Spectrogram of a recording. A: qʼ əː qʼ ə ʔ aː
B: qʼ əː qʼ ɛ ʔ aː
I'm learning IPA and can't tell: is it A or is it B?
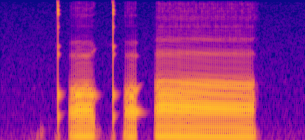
A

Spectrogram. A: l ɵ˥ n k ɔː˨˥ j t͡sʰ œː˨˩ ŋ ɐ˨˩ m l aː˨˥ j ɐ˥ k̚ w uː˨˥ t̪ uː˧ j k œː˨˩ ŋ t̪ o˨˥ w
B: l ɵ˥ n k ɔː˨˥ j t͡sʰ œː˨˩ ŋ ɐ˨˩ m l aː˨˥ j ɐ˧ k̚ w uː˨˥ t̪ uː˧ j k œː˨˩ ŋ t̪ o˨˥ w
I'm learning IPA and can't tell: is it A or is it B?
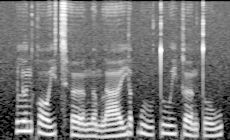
A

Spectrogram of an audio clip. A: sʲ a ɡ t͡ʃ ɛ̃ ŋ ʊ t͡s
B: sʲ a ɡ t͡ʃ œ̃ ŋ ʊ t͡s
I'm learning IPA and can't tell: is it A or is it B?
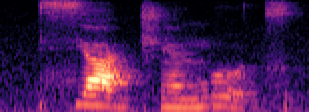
A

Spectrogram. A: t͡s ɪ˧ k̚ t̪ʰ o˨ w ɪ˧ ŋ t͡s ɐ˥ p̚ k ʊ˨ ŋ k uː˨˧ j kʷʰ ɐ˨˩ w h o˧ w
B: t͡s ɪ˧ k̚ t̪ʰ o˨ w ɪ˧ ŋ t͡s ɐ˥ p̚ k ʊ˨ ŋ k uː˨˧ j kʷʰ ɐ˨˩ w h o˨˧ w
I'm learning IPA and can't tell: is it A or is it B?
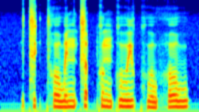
A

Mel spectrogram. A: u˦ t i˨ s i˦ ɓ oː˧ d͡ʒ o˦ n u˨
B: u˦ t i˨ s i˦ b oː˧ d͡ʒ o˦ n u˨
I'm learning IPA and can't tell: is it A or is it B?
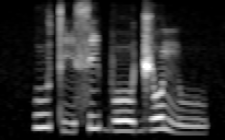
B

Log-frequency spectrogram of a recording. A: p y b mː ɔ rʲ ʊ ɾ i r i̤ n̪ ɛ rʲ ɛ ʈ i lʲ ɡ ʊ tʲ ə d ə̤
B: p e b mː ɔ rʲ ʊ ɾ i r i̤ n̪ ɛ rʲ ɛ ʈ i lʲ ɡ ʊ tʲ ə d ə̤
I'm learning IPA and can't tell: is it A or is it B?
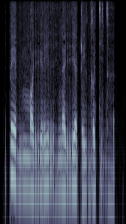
B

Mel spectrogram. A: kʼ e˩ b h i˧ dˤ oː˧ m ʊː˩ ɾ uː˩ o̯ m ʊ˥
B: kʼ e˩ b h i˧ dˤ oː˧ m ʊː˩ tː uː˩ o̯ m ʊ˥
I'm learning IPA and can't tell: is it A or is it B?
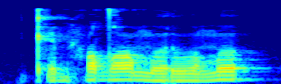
A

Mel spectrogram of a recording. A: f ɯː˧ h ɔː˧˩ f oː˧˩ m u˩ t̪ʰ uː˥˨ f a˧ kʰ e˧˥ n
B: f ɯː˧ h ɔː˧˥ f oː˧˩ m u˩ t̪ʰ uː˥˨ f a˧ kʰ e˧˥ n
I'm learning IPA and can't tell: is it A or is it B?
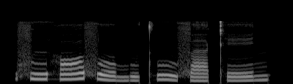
B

